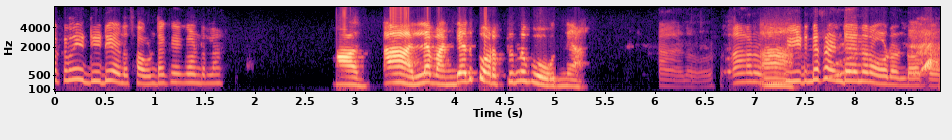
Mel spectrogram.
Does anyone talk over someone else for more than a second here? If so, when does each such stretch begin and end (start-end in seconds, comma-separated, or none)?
none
